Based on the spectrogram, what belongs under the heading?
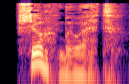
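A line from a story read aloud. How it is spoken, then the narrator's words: Sighing old man. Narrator (Russian): вздохнул старый грек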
